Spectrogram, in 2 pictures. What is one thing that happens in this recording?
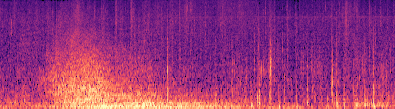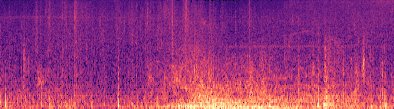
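Strong wind gusts roar in a storm.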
